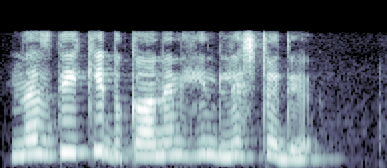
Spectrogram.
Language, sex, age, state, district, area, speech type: Kashmiri, female, 18-30, Jammu and Kashmir, Budgam, rural, read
